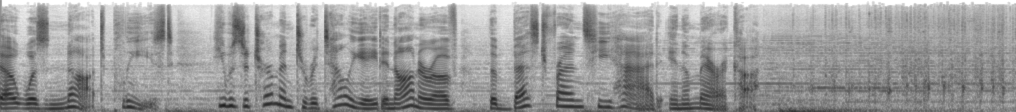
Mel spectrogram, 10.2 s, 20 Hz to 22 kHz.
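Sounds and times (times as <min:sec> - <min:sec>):
speech: 0:00.0 - 0:07.9
hooves of a horse pulling a wagon clip-clopping: 0:07.7 - 0:10.1.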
